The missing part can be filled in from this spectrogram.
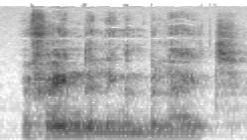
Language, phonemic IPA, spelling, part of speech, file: Dutch, /ˈvremdəˌlɪŋə(n)bəˌlɛit/, vreemdelingenbeleid, noun, Nl-vreemdelingenbeleid.ogg
- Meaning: immigration policy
